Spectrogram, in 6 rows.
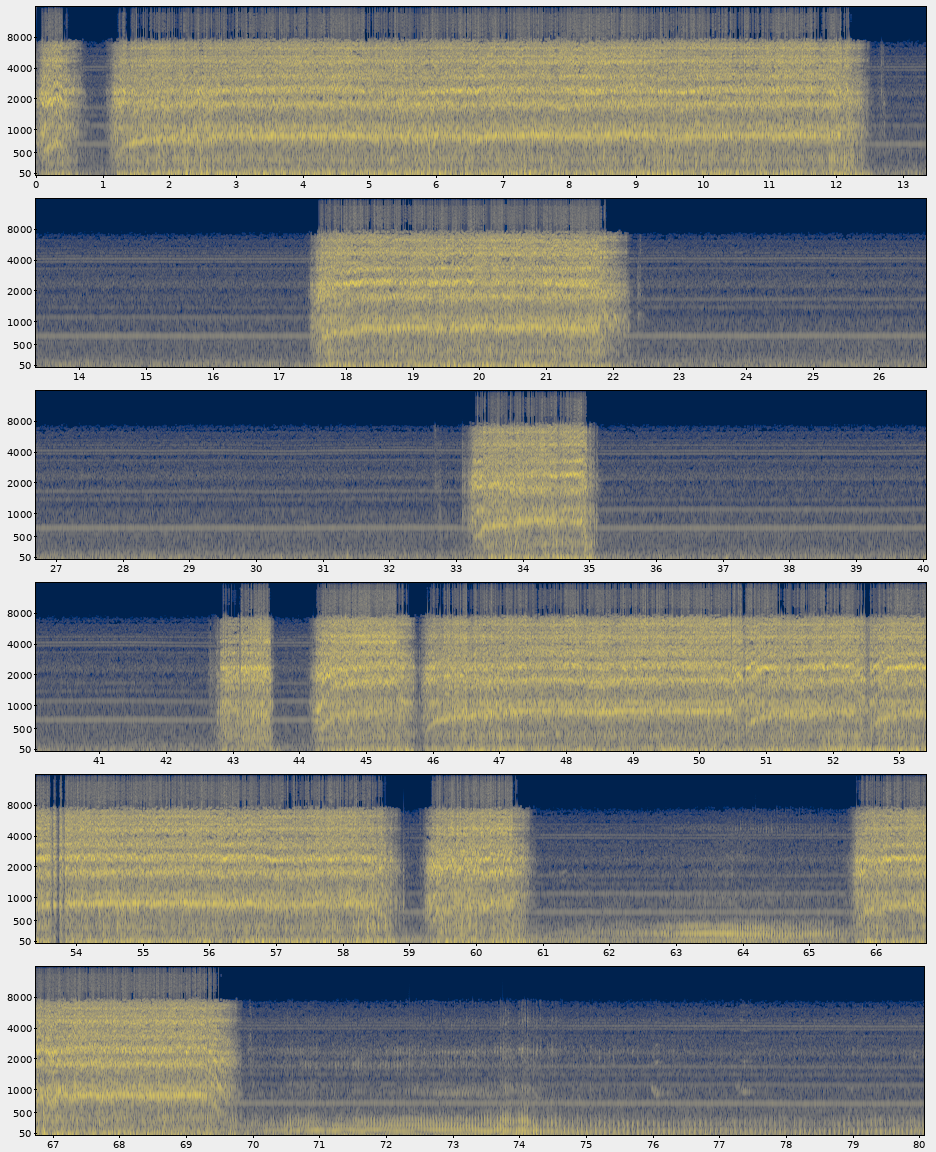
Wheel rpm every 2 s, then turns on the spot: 80, 210, 230, 220, 220, 230, 50, 0, 20, 210, 220, 20, 0, 0, 0, 0, 40, 120, 0, 0, 0, 30, 160, 190, 230, 210, 200, 230, 220, 130, 90, 0, 40, 230, 140, 0, 0, 0, 0, 0.
12-14 58-60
